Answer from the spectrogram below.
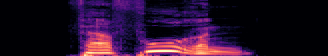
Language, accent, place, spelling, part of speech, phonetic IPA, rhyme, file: German, Germany, Berlin, verfuhren, verb, [fɛɐ̯ˈfuːʁən], -uːʁən, De-verfuhren.ogg
- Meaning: first/third-person plural preterite of verfahren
